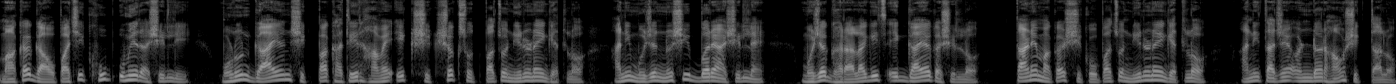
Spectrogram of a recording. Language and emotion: Goan Konkani, neutral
